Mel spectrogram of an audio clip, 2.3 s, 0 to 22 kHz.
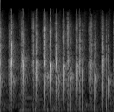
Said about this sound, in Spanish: Continuamos en el mañana, siendo las 11 y 25, y voy a pedir este, un aplauso muy fuerte para el señor …, ¿sí?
